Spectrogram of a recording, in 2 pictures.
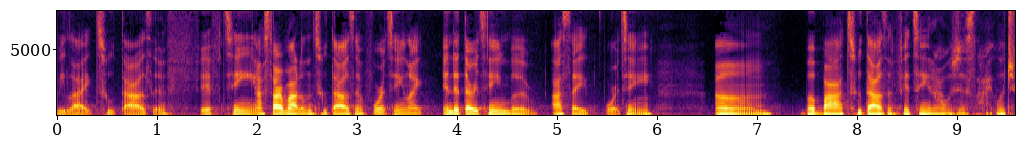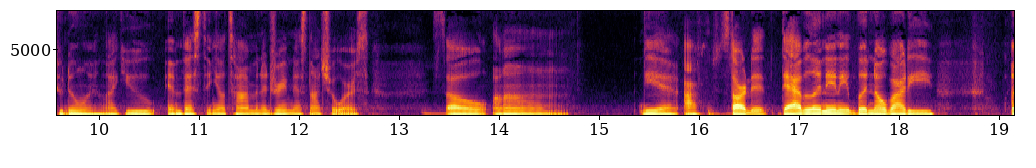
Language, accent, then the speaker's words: English; Detroit, Michigan, United States; I'm from Detroit, and like I come from the slums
